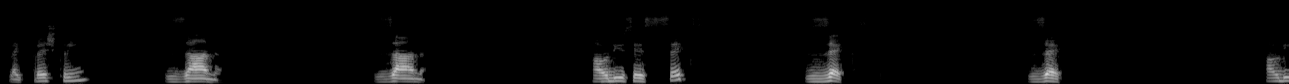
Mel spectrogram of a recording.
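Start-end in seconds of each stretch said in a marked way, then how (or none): 1.7-4.2 Sahne said "ZAH-neh", twice; Sahne, S sounded as z; German pronunciation. Shown as a demonstration. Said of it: "S sounds as". 8.1-10.6 Sechs said "zeks", louder; German pronunciation. Shown as a demonstration. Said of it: "sounds as Z".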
